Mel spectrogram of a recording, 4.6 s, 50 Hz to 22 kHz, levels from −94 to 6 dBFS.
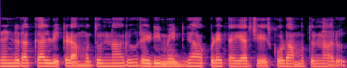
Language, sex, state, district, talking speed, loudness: Telugu, female, Andhra Pradesh, Sri Satya Sai, 140 wpm, -16 LUFS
